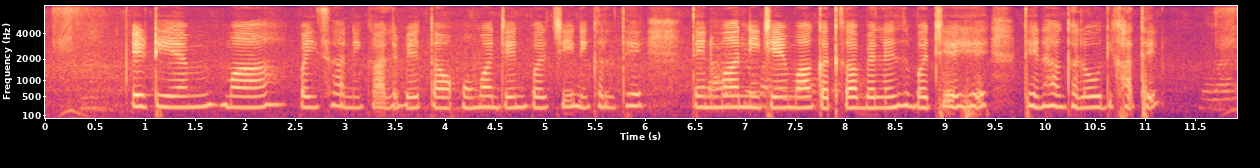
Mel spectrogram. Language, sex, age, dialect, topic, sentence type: Chhattisgarhi, female, 18-24, Central, banking, statement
